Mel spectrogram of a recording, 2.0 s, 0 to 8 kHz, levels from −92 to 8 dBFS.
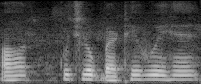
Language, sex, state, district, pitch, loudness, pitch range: Hindi, female, Chhattisgarh, Raipur, 160 Hz, -17 LUFS, 150-165 Hz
